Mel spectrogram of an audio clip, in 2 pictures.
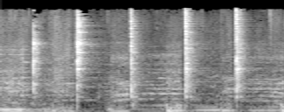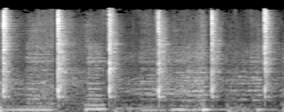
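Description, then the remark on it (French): About a dozen sharp hammer blows strike a small piece of metal in a steady rhythm, each hit bright with a brief metallic ring, over a low background rumble. “Et on va mettre quelques coups de marteau.”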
